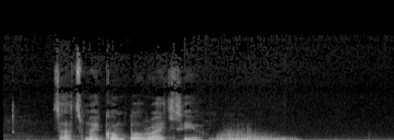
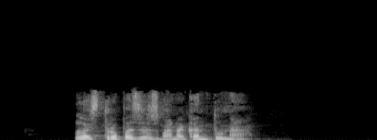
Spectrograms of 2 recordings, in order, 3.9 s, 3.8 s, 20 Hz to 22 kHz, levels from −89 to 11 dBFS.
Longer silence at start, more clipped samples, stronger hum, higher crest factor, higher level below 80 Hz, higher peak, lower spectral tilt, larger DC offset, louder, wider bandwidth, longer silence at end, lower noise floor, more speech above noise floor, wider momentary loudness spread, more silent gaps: second, 0.25 s vs 0.75 s; neither; first, 50 Hz at -45 dBFS vs none; about the same, 20 dB vs 20 dB; first, -40 dBFS vs -62 dBFS; second, -6 dBFS vs -2 dBFS; about the same, -6 dB/octave vs -5 dB/octave; neither; second, -25 LUFS vs -19 LUFS; first, 15 kHz vs 8.2 kHz; second, 0.25 s vs 1.3 s; second, -51 dBFS vs -88 dBFS; second, 27 dB vs 70 dB; first, 13 LU vs 10 LU; neither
